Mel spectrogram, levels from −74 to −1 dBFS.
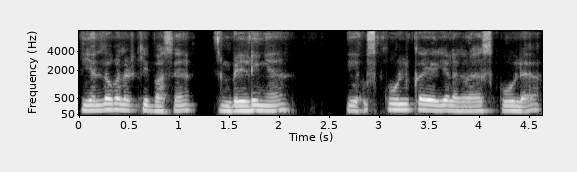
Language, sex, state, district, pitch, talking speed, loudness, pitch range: Hindi, male, Haryana, Jhajjar, 135 Hz, 205 wpm, -15 LUFS, 130-150 Hz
